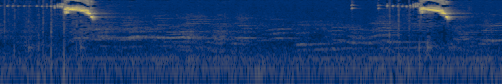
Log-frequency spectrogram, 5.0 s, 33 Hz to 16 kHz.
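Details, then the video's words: Two loud, buzzy, descending high notes from a grumpy, fired-up Blue-black grassquit, about 3.5 seconds apart. Faint clicks come before each, with a softer whistled bird call in between. "esquenta seu tiziu🔥tiziu rabugento"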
